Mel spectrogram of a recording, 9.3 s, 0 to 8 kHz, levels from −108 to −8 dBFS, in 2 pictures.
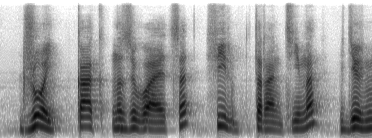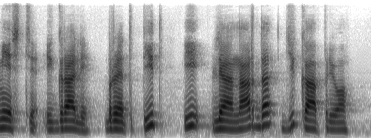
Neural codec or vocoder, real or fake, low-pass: codec, 24 kHz, 0.9 kbps, DualCodec; fake; 7.2 kHz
